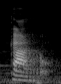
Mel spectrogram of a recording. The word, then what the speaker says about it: carro: in two halves so let's take the word carro we break it down in the middle and we get car ro you want to pronounce each syllable with a soft R car ro and to make a tiny pause in the middle car ro and try to do it fast car ro car ro eventually your brain is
